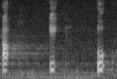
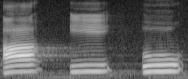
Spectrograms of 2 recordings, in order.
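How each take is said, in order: First: The vowels are cut off with a jerk. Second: The vowels are stretched out long. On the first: "झटका भी नहीं देंगे" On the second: "इस तरह नहीं करेंगे, ये दराज हो जाएगी"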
